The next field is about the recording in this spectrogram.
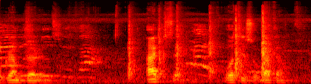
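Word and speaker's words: ukpaka: Ask them, what is opaka? Opaka is spelled U-K-P-A-K-A.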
